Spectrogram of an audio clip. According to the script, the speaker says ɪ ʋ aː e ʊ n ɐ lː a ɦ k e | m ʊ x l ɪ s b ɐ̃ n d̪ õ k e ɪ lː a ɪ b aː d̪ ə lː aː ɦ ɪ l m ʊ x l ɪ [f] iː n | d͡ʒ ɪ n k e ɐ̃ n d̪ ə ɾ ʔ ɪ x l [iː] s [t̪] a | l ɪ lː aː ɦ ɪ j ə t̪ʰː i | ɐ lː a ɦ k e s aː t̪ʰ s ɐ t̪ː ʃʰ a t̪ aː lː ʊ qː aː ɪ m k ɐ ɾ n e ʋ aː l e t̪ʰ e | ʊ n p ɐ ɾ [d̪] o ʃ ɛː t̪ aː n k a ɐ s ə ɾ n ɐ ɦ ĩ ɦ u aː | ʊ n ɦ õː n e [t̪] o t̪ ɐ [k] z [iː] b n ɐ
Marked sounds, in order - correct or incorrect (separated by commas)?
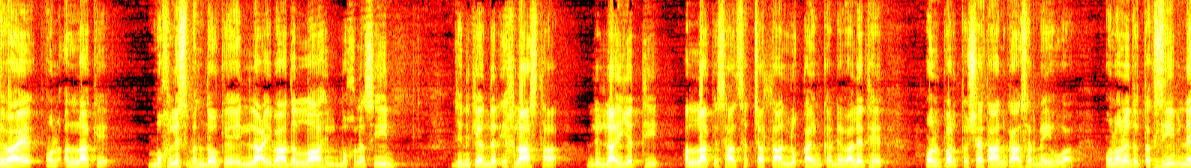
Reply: incorrect, incorrect, incorrect, incorrect, correct, correct, correct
